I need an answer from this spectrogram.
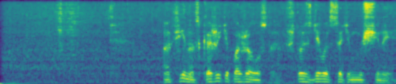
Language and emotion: Russian, neutral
